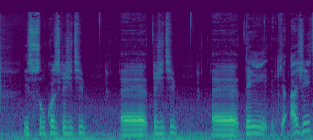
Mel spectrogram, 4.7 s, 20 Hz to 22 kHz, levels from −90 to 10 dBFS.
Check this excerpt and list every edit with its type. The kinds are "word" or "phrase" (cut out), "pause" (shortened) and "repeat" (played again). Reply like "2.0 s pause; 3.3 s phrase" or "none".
2.3 s repeat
